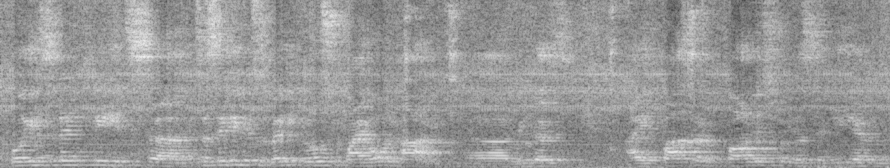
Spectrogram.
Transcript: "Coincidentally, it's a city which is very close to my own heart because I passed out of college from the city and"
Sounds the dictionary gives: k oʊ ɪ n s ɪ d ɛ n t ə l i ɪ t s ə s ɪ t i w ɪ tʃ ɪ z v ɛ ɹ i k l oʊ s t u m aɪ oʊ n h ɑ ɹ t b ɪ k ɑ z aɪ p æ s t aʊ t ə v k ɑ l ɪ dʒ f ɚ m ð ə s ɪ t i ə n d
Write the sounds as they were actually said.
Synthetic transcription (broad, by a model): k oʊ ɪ n s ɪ d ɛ n t l i ɪ t s ə s ɪ t i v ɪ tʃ ɪ z v ɛ ɹ i k l oʊ s t u m aɪ oʊ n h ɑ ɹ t b ɪ k ɑ z aɪ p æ s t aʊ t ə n k ɑ l ɪ dʒ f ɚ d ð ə s ɪ t i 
